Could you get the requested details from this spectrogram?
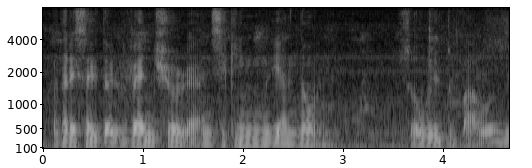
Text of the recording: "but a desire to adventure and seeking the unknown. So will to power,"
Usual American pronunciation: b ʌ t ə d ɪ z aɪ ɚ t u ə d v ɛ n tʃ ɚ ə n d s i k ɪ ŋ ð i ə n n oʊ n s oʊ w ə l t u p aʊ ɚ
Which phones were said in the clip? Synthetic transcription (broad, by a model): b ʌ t ə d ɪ s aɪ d t u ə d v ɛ n tʃ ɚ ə n s i k ɪ ŋ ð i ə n n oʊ n s oʊ w ə l t u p aʊ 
